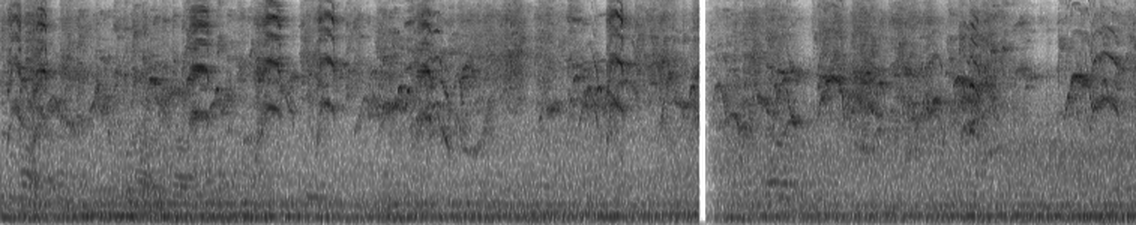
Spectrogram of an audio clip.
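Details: A noisy gathering of parrots: many shrill, grating squawks and short chirps pile on top of each other in a continuous chorus, with one sudden break partway through and a faint low rumble underneath.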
